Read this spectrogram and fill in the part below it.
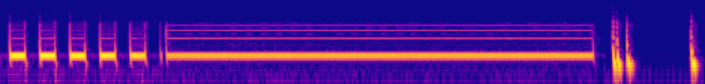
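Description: A telephone answering a requested callback: a rapid burst of six dial tones, then a long steady electronic tone lasting about a second and a half, loud and close, ending in a brief clatter.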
